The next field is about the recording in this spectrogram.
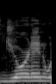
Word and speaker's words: Jorphdan: My name is Jordan with a silent PH in the middle, and I am joined always by my wonderful co-host, Sir Lucian, over at Sir Lucian Gaming.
